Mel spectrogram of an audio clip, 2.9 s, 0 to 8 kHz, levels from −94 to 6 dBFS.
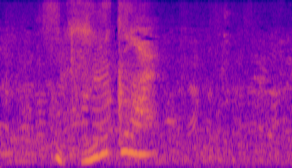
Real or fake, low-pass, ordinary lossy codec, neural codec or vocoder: real; none; none; none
